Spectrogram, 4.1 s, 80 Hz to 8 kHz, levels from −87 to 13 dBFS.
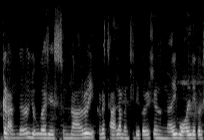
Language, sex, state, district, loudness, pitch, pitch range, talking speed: Telugu, female, Telangana, Karimnagar, -20 LUFS, 210 Hz, 200-225 Hz, 175 wpm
